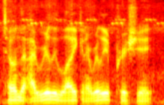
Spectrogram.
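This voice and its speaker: A man's voice: very deep voice, fairly even intonation, fast, noisy background. A man co-hosting a podcast, talking in an informal, rambling, conversational way. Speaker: podcast co-host. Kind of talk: casual podcast chat.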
